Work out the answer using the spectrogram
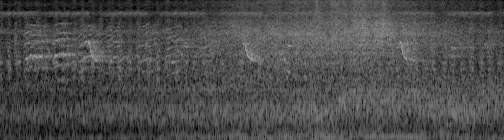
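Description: A bird repeats a short, falling call about every two seconds over a low rumble of traffic, which grows louder midway and then eases.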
